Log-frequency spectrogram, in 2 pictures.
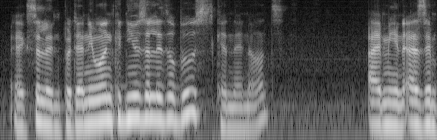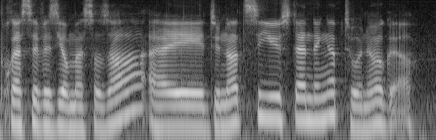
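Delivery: put-on French-sounding character accent. Playing a muscular character pushing a supplement, speaking with a french accent. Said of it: "like French".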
